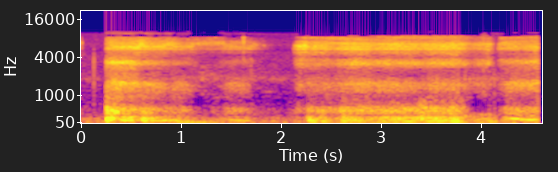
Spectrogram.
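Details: Pit Bull puppy asleep, drawing two long, wheezy, snoring breaths, low and rattling with a whistly, hissing edge.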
